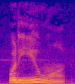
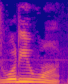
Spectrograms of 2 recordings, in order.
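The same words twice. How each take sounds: First: Lower, softer, flat suspicion; colder mom question. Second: A hint of a wary mother, slightly different timbre; mom's suspicious question. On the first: Retold or imitated. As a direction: cut the warmth out and ask it low. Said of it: "More like". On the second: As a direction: ask it like you suspect a trick. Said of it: "and says".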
